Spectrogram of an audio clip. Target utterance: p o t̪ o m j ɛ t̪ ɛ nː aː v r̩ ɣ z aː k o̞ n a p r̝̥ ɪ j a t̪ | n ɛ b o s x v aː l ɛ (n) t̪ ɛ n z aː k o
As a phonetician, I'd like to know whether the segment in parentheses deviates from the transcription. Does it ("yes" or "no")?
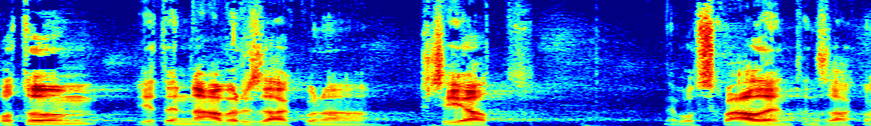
no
